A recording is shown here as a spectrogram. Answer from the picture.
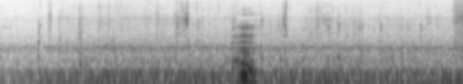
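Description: People biting into and chewing tacos close to the microphone, with small scattered clicks and mouth sounds over a steady low hum inside a car's cabin. A brief falling "mm" from one of them comes about three seconds in.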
